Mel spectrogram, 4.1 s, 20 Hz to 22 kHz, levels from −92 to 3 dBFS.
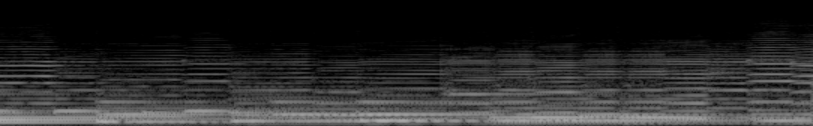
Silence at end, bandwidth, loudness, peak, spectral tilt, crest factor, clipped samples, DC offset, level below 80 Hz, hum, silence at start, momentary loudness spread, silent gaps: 0 s; 7 kHz; -35 LUFS; -22 dBFS; -8.5 dB/octave; 12 dB; under 0.1%; under 0.1%; -78 dBFS; none; 0 s; 5 LU; none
